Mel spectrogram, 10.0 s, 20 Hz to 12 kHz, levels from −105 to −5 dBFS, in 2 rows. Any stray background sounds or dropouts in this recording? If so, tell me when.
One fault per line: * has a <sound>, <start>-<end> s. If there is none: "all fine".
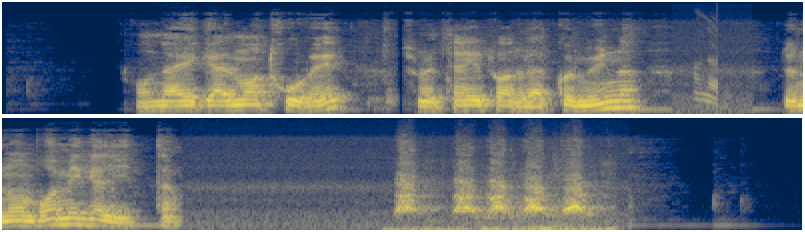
* has a chirp, 4.3-4.6 s
* has a bark, 7.4-8.9 s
